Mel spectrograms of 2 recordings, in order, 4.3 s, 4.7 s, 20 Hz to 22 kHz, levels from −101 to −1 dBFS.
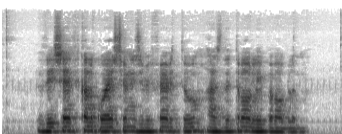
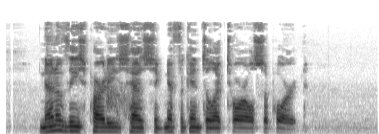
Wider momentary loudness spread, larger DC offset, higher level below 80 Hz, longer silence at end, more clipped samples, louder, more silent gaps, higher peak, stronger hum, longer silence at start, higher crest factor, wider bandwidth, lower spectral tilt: about the same, 8 LU vs 6 LU; neither; first, -44 dBFS vs -68 dBFS; second, 0.45 s vs 1.05 s; neither; first, -18 LUFS vs -21 LUFS; neither; about the same, -2 dBFS vs -4 dBFS; neither; about the same, 0.45 s vs 0.5 s; about the same, 16 dB vs 18 dB; first, 14 kHz vs 11.5 kHz; about the same, -5.5 dB/octave vs -4.5 dB/octave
